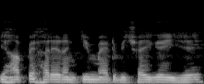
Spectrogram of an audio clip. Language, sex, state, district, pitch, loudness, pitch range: Hindi, male, Uttar Pradesh, Etah, 110 Hz, -23 LUFS, 110-115 Hz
